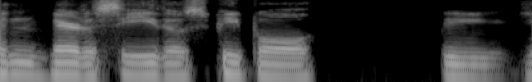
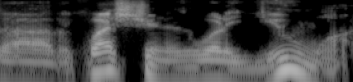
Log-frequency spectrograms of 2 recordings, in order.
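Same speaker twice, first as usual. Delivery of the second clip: put-on, tough-talking movie-mobster italian gangster voice; 4 semitones lower than usual. Voicing a gasoline genie who appears like an Italian gangster: Italian gangster genie. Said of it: "looks just like a classic from Central Casting, like, Italian gangster".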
